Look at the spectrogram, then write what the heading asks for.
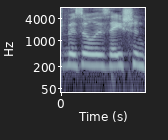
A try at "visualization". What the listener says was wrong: I cannot say a great visualization tool. The word is pronounced differently. We don't say visualization. We say visualization. So it's not the z sound like zebra, it's the j sound like usual, visual. We have the long oo sound plus the o. So we have the w sound in the middle linking the vowels.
